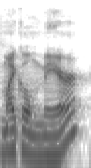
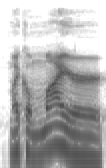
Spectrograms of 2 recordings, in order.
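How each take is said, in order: First: The surname sounds like the word mayor. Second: The surname sounds like the name Myers. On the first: The speaker calls it right. "like the guy who runs a city" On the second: The speaker calls it wrong. "So that was my mispronunciation"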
